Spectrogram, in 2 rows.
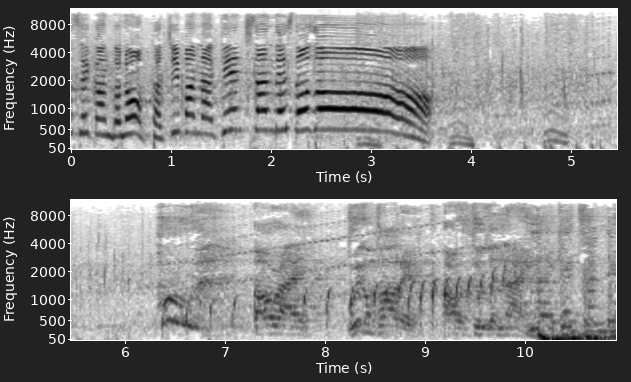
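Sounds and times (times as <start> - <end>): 
crowd applause welcoming a guest: 0.0 - 7.3
speech: 0.1 - 3.8, 7.4 - 10.8.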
